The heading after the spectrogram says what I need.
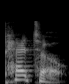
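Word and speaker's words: petō: and is pronounced ramus the short e sounds more like the e sound in our word bet or maybe in pet we can hear this sound in the Latin word pet Oh which means I seek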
